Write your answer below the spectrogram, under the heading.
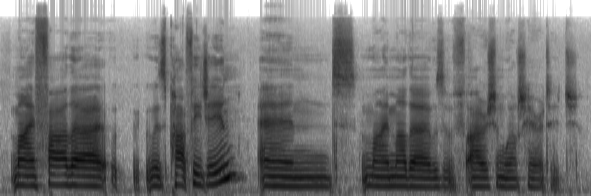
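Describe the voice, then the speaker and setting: Very slow speech with fairly even intonation over noticeable background noise. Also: woman, very deep, low pitch for a woman. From New Zealand, South Island. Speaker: soul singer. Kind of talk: documentary interview.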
